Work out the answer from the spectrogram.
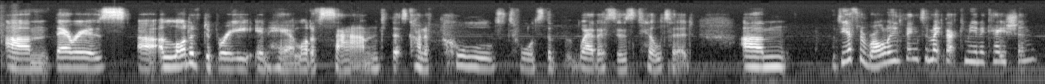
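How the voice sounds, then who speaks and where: A woman's voice: fairly low pitch, moderate pace, creaky, fairly bright tone. A woman narrating a tabletop role-playing game as its game master.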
